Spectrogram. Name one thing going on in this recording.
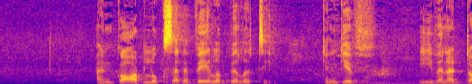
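A woman sings into a microphone, heard through loudspeakers in an echoing hall.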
